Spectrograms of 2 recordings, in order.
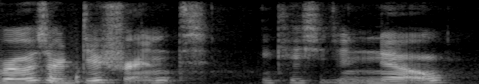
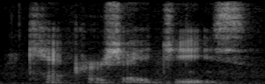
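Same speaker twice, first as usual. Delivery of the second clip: whispered under breath, annoyed at own mistake; frustrated whisper to self; 13 dB quieter, slower than usual. Real, not acted. Crocheter fumbling a stitch, to herself: exasperated whisper. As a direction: mutter it to yourself in a hushed breath.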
